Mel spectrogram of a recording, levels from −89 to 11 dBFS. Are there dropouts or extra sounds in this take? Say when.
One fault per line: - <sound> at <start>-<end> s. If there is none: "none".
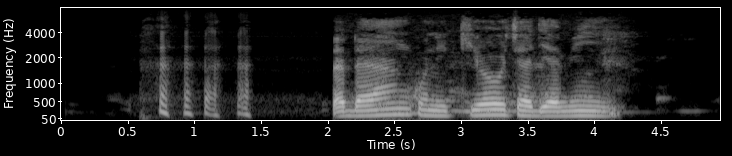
- laugh at 0.6-1.5 s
